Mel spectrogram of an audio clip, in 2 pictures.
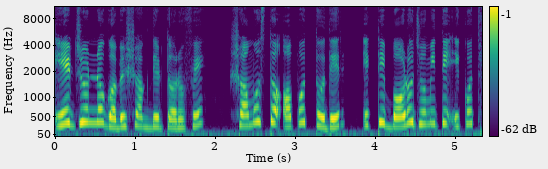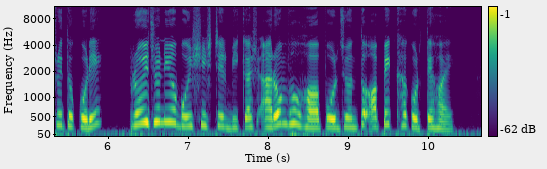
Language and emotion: Bengali, neutral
